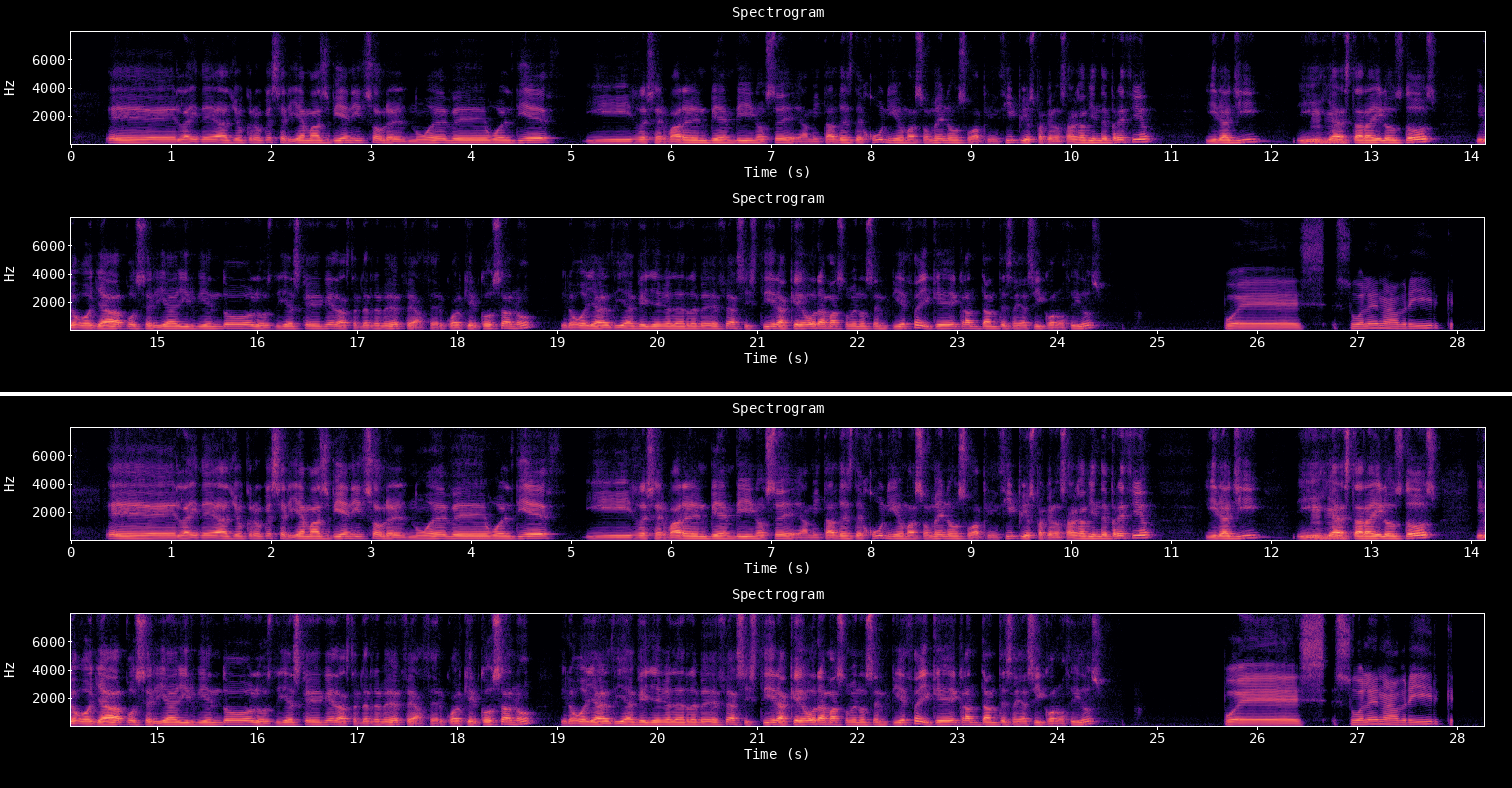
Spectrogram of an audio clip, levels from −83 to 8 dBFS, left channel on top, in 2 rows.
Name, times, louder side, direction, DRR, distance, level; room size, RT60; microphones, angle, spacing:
voice 1, 0.4-4.9 5.1-10.8 11.3-11.9 12.3-13.6 14.1-18.8 19.0-24.4, right 1 dB, 45° right, 4.7 m, -20 dB
voice 2, 12.4-12.7 25.7-28.0, right 2 dB, 85° right, 4.5 m, -24 dB
head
